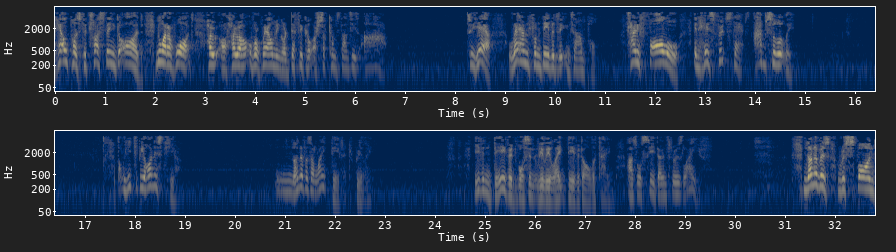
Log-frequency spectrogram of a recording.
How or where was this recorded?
large echoing room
